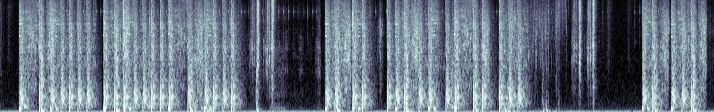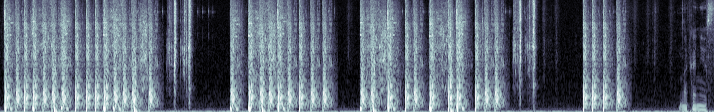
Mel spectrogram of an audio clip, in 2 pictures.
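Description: A rapid-fire gun shoots in quick, loud bursts.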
